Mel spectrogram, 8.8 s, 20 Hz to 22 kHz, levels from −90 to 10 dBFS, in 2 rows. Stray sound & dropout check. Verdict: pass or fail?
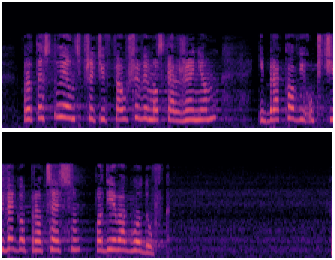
pass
